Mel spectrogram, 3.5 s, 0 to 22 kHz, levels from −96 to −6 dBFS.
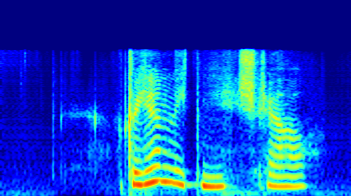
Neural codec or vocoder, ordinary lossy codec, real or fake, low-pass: codec, 16 kHz, 0.5 kbps, X-Codec, HuBERT features, trained on balanced general audio; none; fake; none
